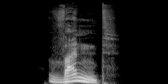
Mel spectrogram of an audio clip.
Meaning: shroud
- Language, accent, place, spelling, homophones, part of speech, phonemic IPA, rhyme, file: German, Germany, Berlin, Want, Wand, noun, /vant/, -ant, De-Want.ogg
